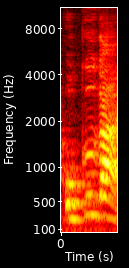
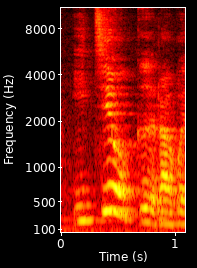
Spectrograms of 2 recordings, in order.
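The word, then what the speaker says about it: 一億: 1천만이라고 읽어 주세요 마지막으로 억은 이찌 오그 그냥 오가 아니라 이지오 그라고 해서 1억이라고 읽어 주셔야 되는 거 기억해 주세요 자 오늘은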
